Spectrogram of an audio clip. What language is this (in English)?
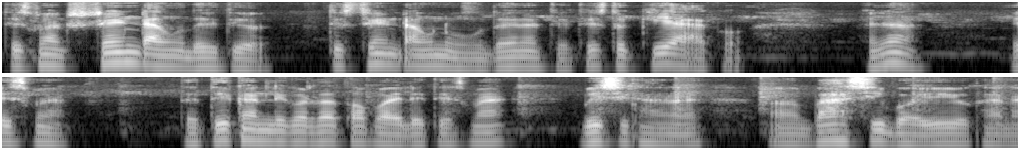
Nepali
